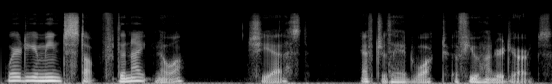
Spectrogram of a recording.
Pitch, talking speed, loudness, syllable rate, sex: 130 Hz, 215 wpm, -18 LUFS, 5.9 syllables/s, male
